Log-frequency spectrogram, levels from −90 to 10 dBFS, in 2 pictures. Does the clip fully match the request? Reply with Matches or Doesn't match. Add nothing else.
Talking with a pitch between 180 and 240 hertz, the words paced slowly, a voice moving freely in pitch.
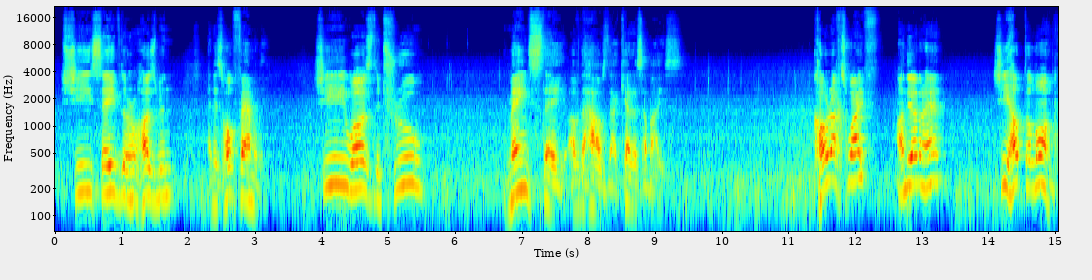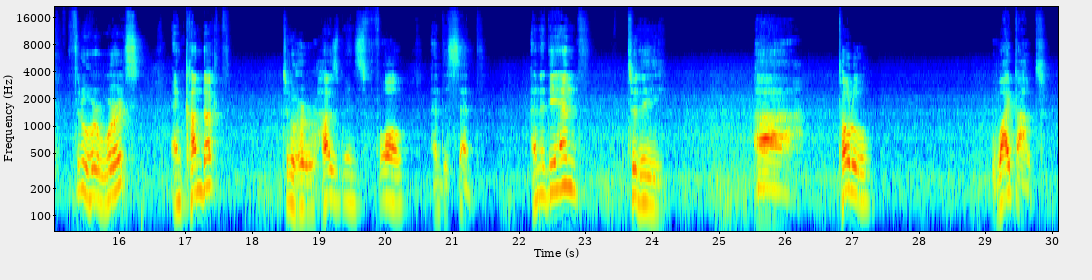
Matches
